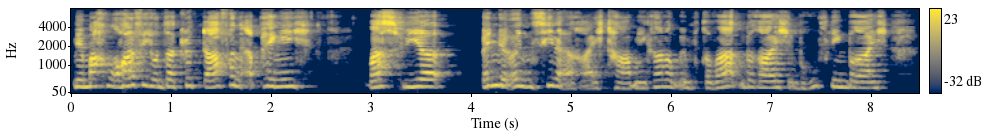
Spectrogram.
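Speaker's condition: Cleft lip and palate; congenital cleft lip

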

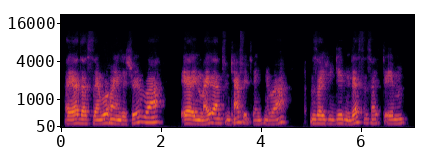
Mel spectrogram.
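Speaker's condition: Spinal muscular atrophy, severe; controls technology by fingers

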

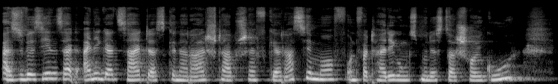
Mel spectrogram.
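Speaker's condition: No condition

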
